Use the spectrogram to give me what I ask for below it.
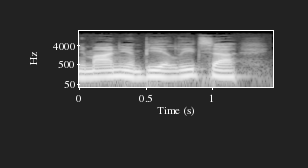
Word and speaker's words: Nemanja Bjelica: Minnesota continues to start the appropriate at five, and off the bench, they're even playing Nemanja Bjelica.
